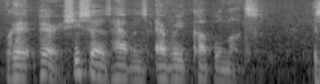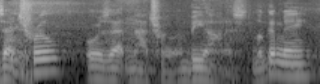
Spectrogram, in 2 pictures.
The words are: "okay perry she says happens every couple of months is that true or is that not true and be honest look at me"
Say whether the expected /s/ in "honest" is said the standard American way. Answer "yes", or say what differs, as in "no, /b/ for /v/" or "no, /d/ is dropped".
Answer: yes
